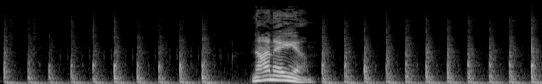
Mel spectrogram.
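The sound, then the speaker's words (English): Rapid, steady knocking on a home's front door at 9 a.m., many sharp raps in quick succession, loud. The knocking pauses briefly while a voice speaks, then resumes at the same pace. “That's what I hear. My front door.”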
